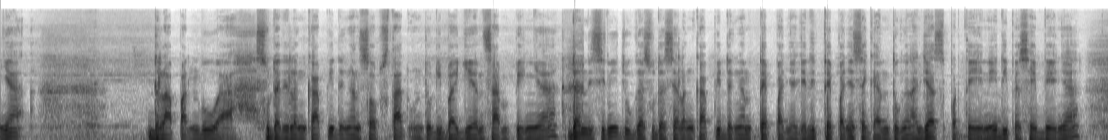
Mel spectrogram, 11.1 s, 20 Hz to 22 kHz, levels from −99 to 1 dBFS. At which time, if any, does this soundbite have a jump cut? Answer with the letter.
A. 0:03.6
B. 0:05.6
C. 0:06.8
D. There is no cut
B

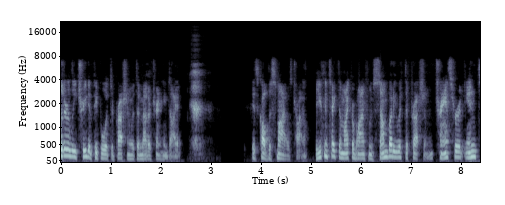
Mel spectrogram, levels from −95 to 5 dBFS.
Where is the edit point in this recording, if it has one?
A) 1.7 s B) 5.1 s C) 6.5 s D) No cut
B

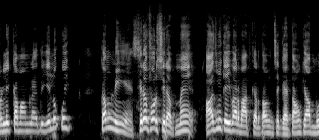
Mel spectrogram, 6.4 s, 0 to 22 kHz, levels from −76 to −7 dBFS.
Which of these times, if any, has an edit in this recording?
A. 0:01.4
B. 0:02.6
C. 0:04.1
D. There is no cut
D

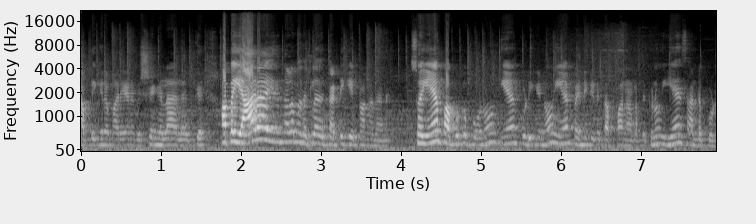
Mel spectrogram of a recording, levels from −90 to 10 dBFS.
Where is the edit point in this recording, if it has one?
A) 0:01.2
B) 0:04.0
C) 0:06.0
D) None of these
B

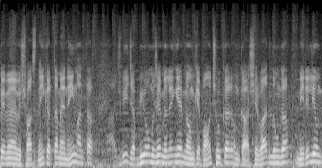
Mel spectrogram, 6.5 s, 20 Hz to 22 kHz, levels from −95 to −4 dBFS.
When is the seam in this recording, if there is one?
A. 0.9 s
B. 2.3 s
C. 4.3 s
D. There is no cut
B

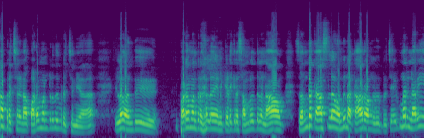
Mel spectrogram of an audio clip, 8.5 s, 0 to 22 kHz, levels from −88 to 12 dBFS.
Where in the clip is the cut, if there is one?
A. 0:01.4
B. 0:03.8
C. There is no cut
C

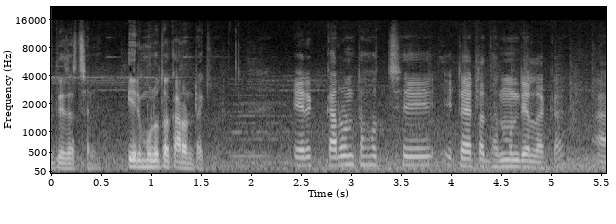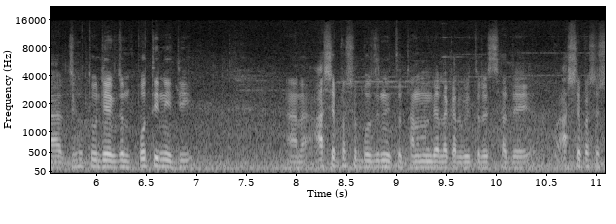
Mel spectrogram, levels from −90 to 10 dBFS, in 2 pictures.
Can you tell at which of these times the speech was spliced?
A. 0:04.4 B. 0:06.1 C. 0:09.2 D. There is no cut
D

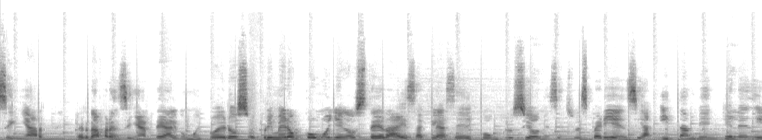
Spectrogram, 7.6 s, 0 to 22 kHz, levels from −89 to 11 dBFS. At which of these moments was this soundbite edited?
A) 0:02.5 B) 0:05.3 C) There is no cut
A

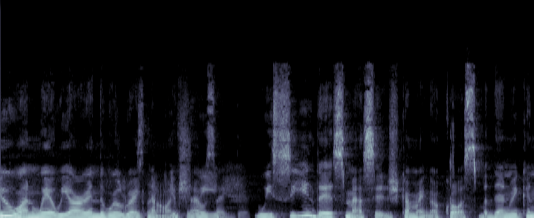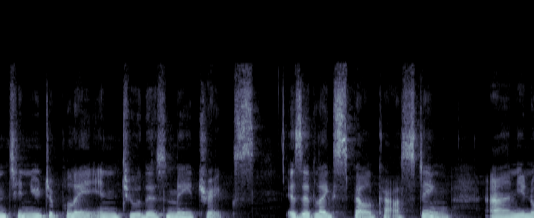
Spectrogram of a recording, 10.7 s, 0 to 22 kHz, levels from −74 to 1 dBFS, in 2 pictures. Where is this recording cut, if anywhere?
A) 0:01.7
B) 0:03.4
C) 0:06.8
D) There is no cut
A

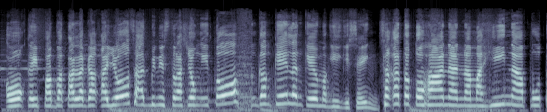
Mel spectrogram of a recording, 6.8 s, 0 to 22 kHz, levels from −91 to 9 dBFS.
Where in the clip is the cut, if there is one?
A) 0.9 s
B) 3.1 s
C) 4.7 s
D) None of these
B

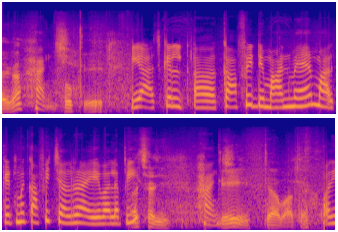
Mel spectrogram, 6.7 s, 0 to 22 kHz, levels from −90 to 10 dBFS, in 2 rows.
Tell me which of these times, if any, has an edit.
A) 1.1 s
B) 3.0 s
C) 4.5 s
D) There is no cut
A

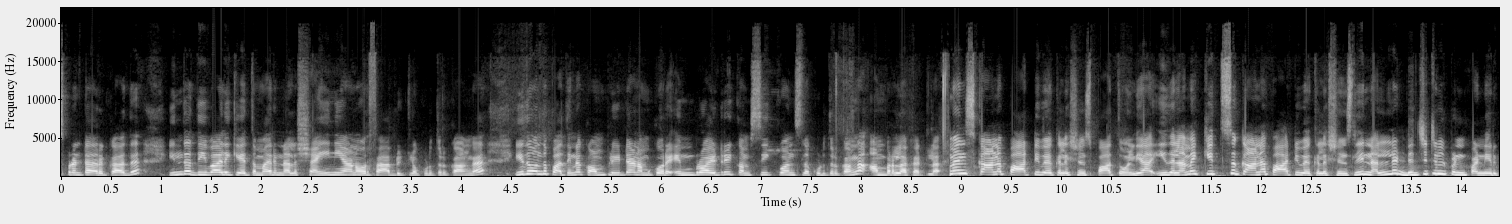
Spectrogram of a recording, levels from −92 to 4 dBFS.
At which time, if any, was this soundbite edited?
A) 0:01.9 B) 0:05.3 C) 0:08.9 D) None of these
C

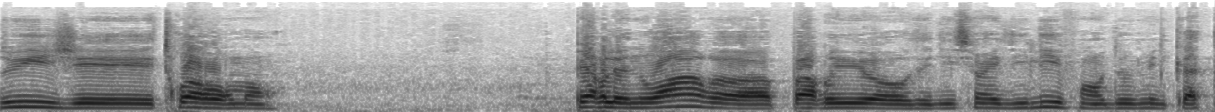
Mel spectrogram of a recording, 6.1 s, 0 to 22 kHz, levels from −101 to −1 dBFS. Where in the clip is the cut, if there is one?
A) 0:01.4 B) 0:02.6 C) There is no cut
C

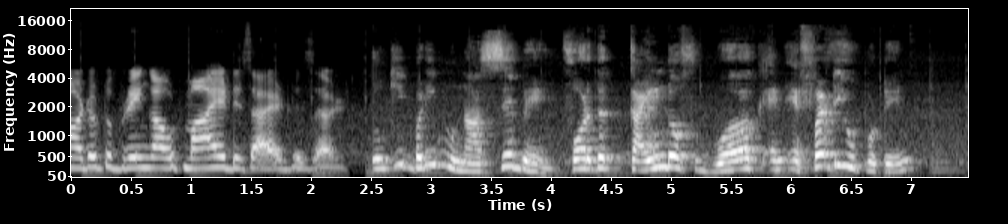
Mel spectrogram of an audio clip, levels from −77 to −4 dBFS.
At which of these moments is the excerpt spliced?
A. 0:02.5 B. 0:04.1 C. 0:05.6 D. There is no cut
A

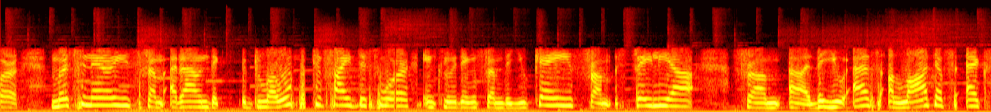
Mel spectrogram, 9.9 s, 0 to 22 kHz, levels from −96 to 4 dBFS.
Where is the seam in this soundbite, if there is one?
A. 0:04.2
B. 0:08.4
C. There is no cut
A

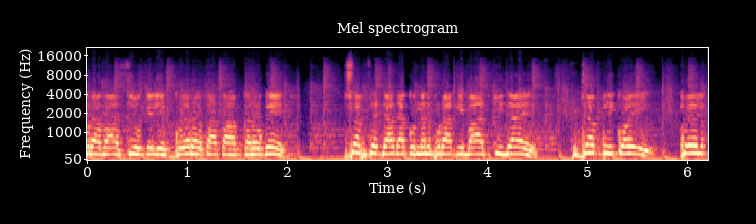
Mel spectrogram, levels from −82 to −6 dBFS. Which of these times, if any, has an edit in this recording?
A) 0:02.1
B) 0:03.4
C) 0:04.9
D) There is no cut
A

